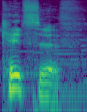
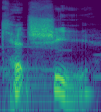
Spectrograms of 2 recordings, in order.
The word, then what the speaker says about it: Cait Sith: this game is that Kate Sith is supposed to be pronounced cat she and his gelic I recommend watching this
